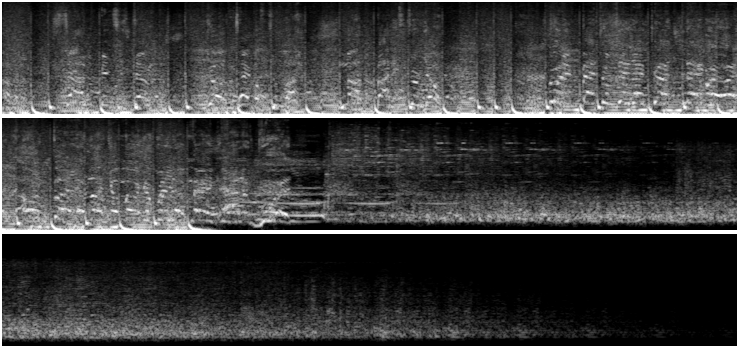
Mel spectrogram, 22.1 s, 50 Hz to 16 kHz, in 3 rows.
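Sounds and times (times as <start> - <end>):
music: 0.0 - 13.1
dense thin noise: 10.6 - 22.0.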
